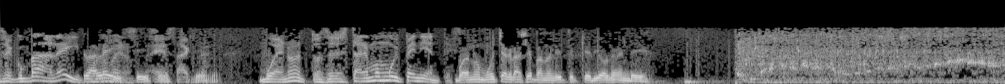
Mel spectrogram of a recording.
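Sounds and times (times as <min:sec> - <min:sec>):
speech: 0:00.0 - 0:07.8
tap water gushing while brushing teeth: 0:07.3 - 0:10.0.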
